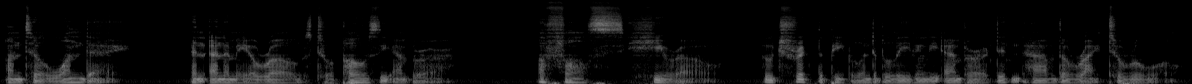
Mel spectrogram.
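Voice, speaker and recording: Very deep gravelly guy doing a calm bedtime roleplay, husky and slow, slips into whispers. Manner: calm, measured, softly murmuring, drops into whispers. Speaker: emperor parent in an audio roleplay. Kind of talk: scripted audio roleplay, soft bedtime storytelling.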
